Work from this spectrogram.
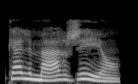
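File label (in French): "calmar geant", French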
